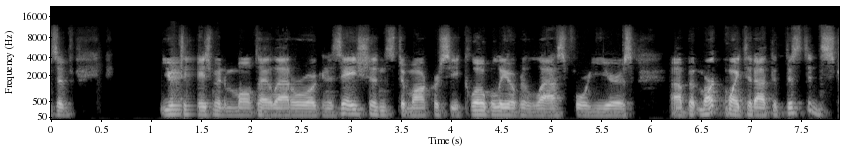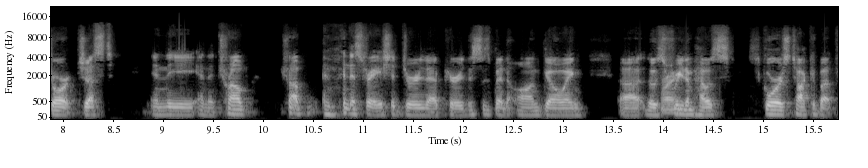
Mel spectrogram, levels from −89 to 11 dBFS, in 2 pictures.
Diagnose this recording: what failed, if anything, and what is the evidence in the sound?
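A wrong sample rate runs from 8.27 to 11.43 s, at the playback stage: the sound there is about 1.09 times faster and roughly one and a half semitones higher, with tempo and pitch shifting together. That locked ratio shows the samples were clocked out faster than they were captured, with no rate conversion. The factor fits 44.1 kHz material played at 48 kHz.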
